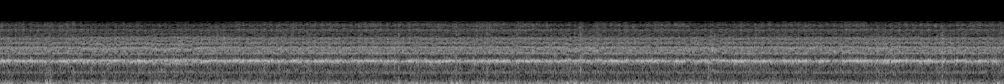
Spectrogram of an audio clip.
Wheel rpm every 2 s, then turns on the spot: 140, 140, 140, 140, 140.
none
